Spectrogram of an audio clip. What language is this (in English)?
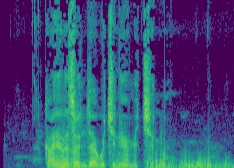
Kinyarwanda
